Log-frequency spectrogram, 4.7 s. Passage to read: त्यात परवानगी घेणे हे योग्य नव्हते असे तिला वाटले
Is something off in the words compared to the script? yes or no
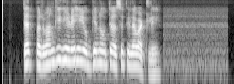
no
